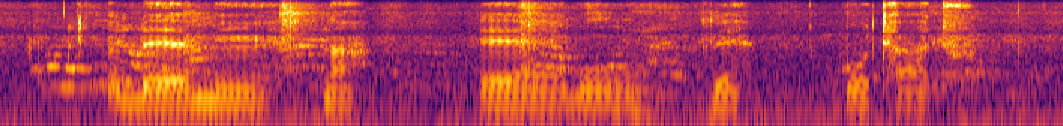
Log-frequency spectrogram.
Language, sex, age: Xhosa, male, 19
